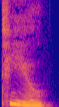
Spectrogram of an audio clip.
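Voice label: "teal", British English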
